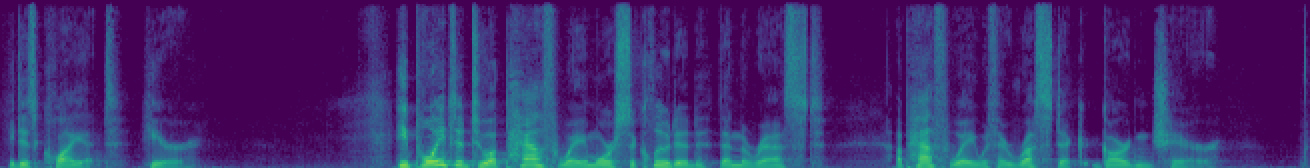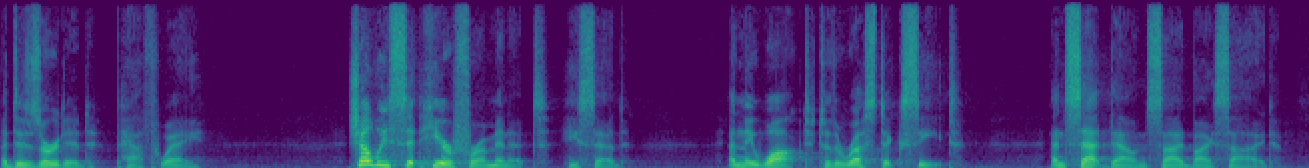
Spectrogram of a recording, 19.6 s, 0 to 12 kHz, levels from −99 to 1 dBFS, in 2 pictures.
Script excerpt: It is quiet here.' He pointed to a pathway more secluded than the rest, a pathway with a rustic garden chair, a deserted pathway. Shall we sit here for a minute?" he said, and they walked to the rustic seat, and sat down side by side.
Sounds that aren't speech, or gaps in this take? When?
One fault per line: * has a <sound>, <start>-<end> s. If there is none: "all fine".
all fine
